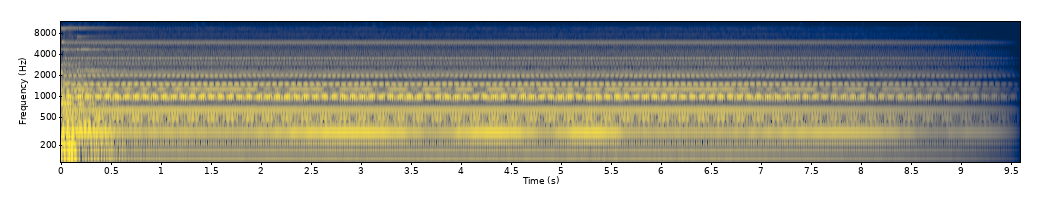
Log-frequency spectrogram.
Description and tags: PPG Digital Organ Leadpad C4
This sample is part of the "PPG
MULTISAMPLE 002 Digital Organ Leadpad" sample pack. It is an
experimental sound consiting of several layers, suitable for
experimental music. The first layer is at the start of the sound and is
a short harsh sound burst. This layer is followed by two other slowly
decaying panned layers, one low & the other higher in frequency. In
the sample pack there are 16 samples evenly spread across 5 octaves (C1
till C6). The note in the sample name (C, E or G#) does not indicate
the pitch of the sound but the key on my keyboard. The sound was
created on the PPG VSTi. After that normalising and fades where applied within Cubase SX.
